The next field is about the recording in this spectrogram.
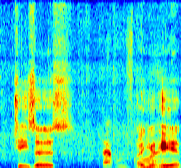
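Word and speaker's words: Jesús: It's pronounced Jesus.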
